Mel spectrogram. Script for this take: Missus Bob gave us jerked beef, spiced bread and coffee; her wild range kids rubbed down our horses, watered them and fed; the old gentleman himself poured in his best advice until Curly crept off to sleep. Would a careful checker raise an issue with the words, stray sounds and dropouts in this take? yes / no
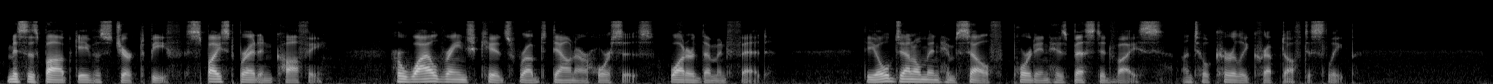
no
